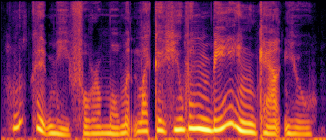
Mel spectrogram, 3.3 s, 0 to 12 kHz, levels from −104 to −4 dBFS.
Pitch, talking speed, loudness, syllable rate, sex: 210 Hz, 220 wpm, -15 LUFS, 4.8 syllables/s, female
